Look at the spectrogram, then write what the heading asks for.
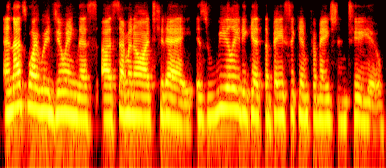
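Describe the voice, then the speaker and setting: A woman's voice: fairly low pitch, moderate pace. Middle-aged woman with a Queens accent. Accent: New York (Queens). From New York. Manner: friendly, plain-spoken, explains terms step by step. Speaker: attorney giving a seminar. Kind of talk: explanatory presentation over video call. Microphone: video call. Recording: slightly dull lo-fi video call audio.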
